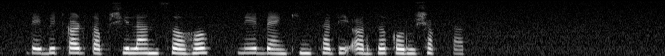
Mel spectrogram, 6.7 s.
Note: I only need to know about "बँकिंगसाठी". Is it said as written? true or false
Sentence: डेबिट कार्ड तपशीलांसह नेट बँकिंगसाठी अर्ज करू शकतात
true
